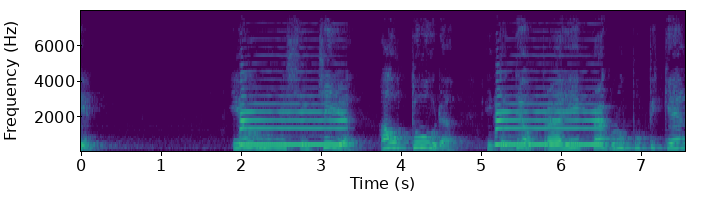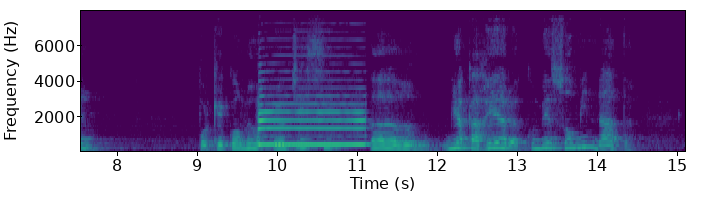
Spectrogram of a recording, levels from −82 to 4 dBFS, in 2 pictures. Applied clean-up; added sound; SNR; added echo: none; Wind instrument, woodwind instrument; -5 dB; reverberation time 0.9 s.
